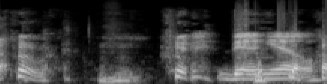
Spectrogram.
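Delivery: put-on French accent.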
